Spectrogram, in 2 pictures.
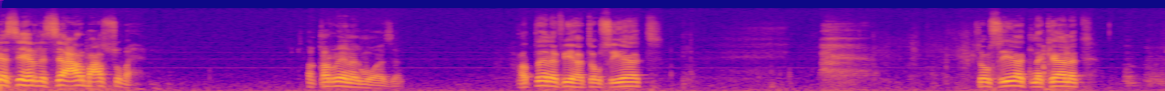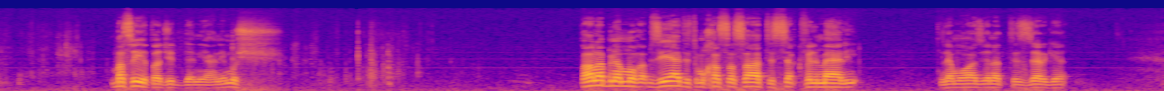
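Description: A middle-aged man speaks calmly into microphones, in bursts with pauses.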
